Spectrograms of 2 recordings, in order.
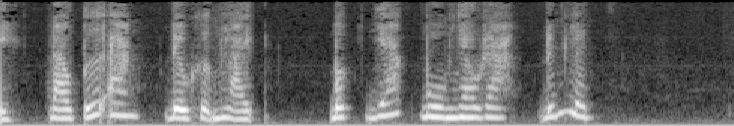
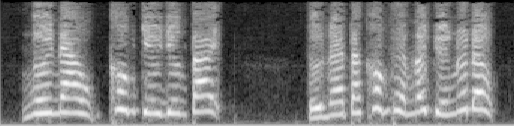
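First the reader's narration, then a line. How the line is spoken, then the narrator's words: Suddenly raised voice. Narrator (Vietnamese): Điền Thanh Văn bỗng cao giọng nói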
